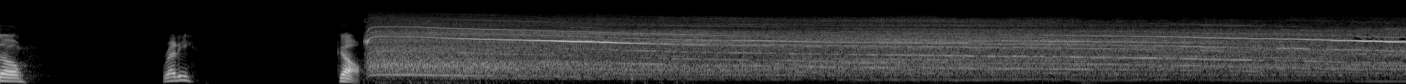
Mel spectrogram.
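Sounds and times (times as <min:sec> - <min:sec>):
hammer drill motor whine: 0:03.6 - 0:14.0.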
